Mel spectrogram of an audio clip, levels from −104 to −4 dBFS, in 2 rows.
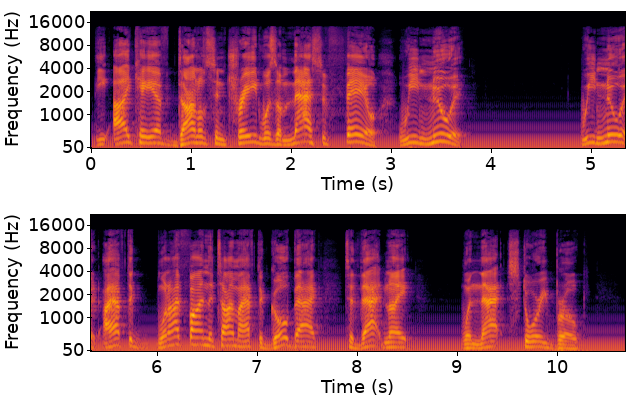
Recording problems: electrical hum; faint; throughout; 50 Hz, 25 dB below the speech

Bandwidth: 14 kHz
